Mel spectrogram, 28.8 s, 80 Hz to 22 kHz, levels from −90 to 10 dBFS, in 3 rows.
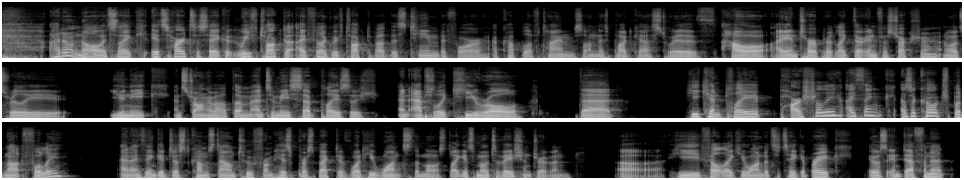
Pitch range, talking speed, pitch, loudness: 95-125 Hz, 205 wpm, 105 Hz, -23 LUFS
